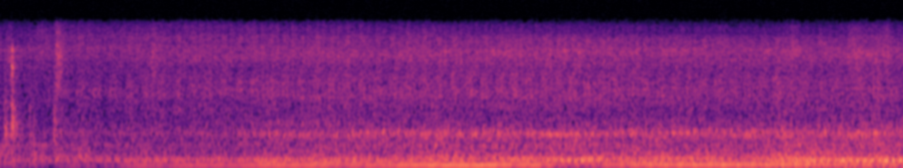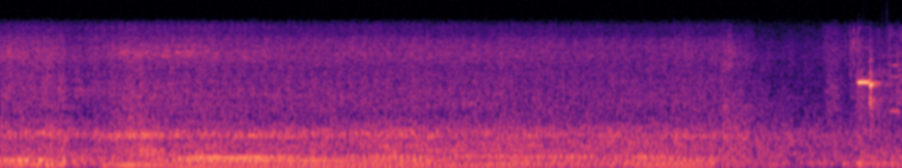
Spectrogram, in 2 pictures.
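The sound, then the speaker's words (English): A heavy tow truck engine idles steadily with a low, rumbling drone and a constant mechanical hum as it is pulled into a shed, briefly shifting in pitch midway before settling back into the same even rumble. No voices. “The guy gets out of the tow truck, pulls it into a shed of some kind.”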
